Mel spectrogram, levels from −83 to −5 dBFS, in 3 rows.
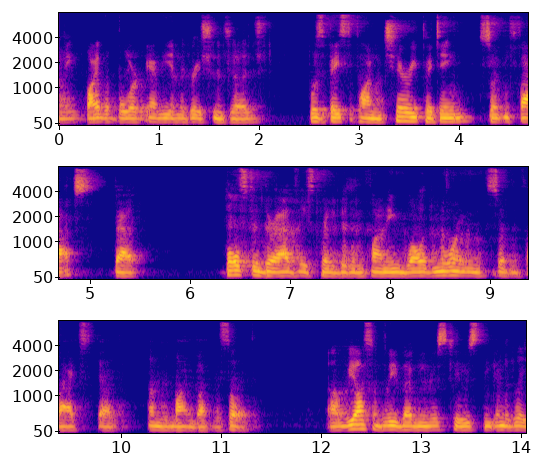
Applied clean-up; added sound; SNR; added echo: neural mask model DeepFilterNet 3.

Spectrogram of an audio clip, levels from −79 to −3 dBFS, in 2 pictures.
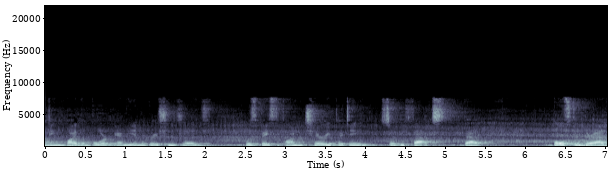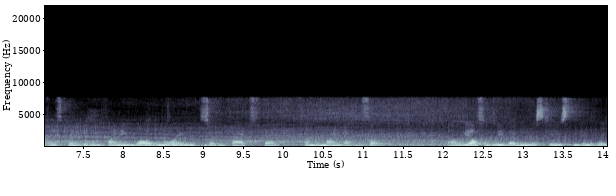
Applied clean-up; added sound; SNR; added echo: none; Aircraft; 13 dB; reverberation time 0.9 s.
